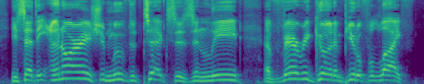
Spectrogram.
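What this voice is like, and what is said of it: Imitates another person's voice. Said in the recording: “That was my Trump impression.”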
